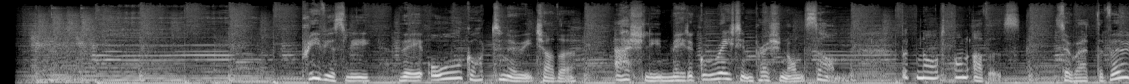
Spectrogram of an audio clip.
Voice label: Trailer; Coach Trip

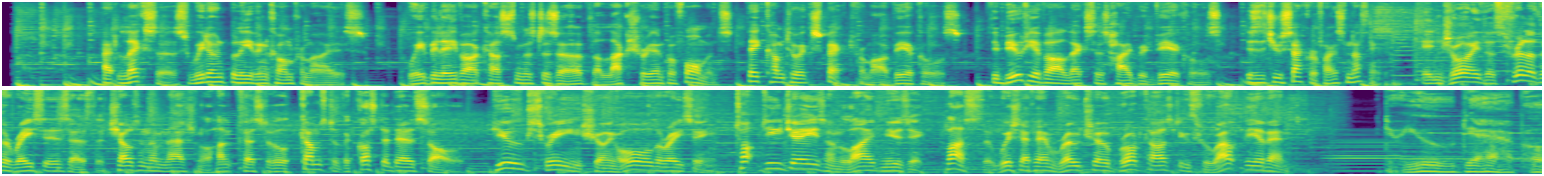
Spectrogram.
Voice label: VOICE-OVERS

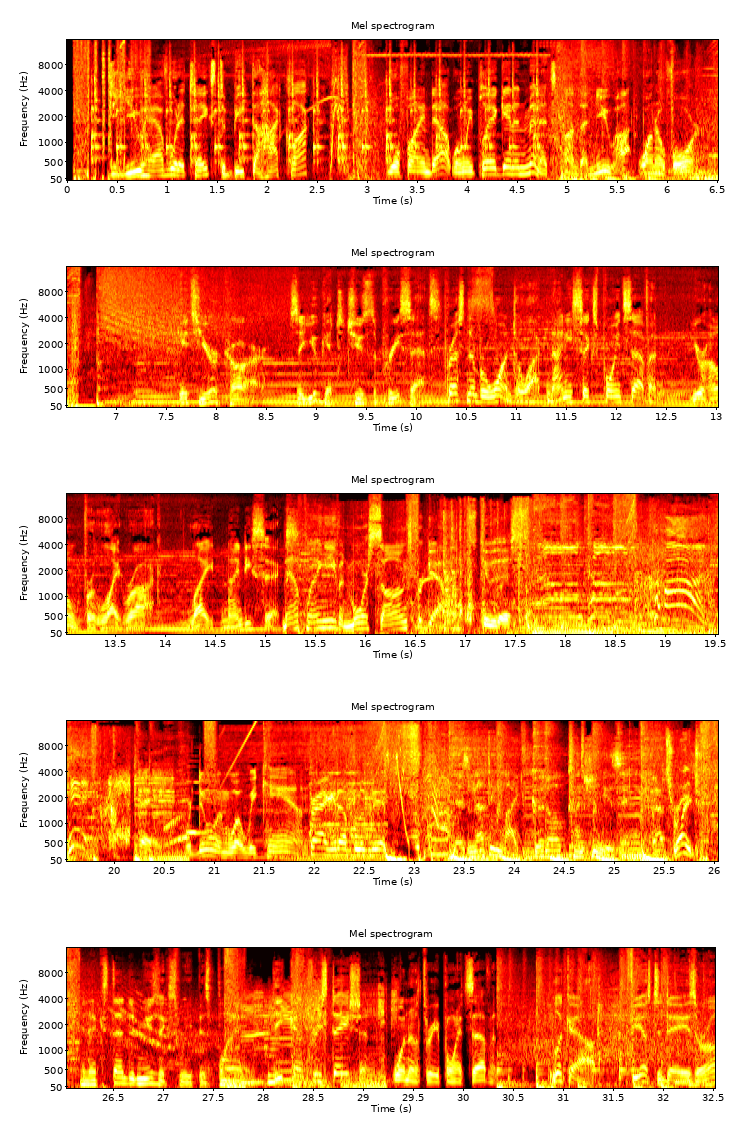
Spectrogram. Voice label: Imaging

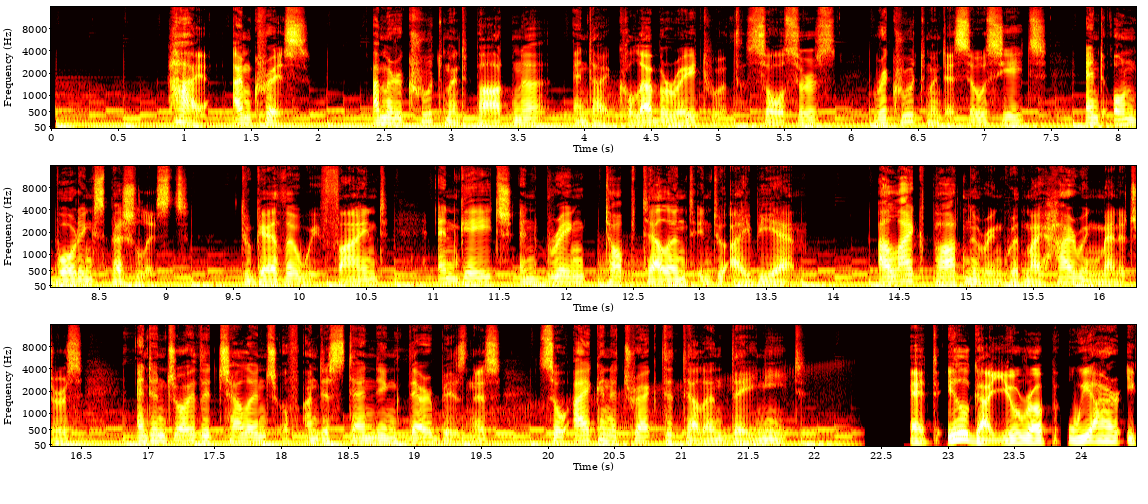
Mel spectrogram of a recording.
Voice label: ENG

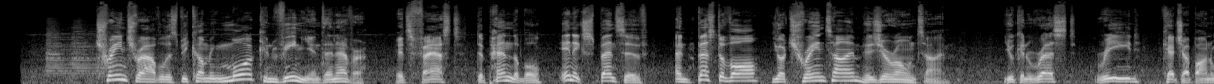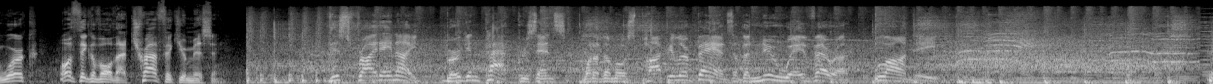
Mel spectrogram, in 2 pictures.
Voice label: COMMERCIAL

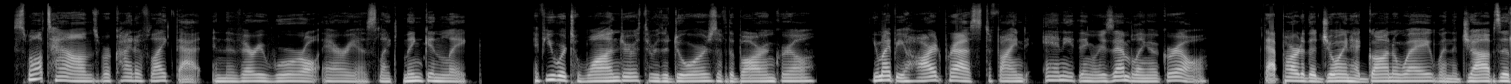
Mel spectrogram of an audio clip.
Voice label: Audio Book

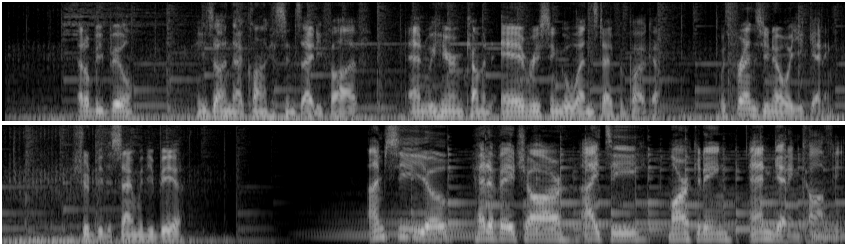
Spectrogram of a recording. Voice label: Voiceover

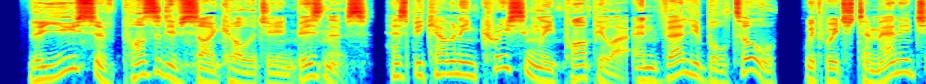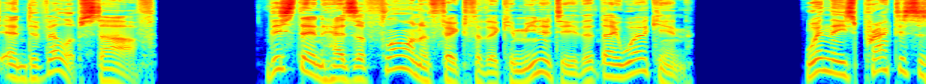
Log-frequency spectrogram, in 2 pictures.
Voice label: Corperate

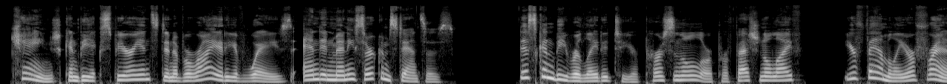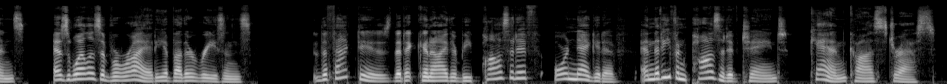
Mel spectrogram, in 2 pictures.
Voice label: narrator

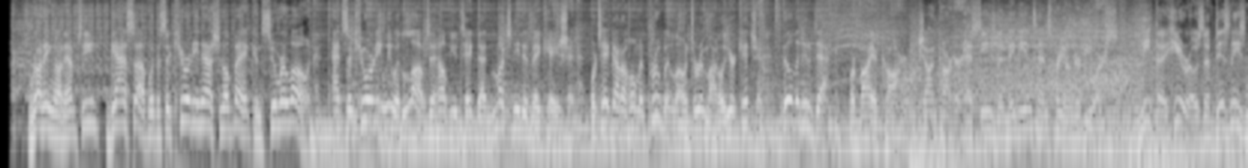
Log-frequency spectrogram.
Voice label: Radio Commercials

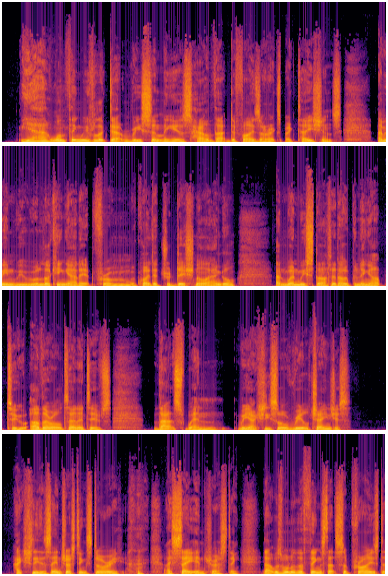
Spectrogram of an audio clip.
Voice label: Natural Speech

